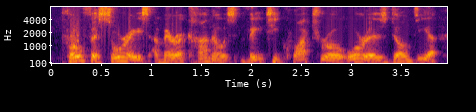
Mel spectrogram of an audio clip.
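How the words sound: It is spoken with an American English accent. The speaker calls it wrong.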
